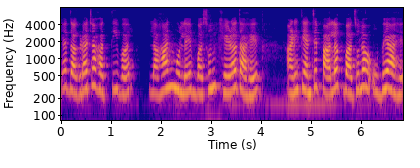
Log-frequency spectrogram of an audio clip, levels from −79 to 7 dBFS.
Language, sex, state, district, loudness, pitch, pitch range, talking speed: Marathi, female, Maharashtra, Pune, -16 LUFS, 265 Hz, 245-295 Hz, 130 wpm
